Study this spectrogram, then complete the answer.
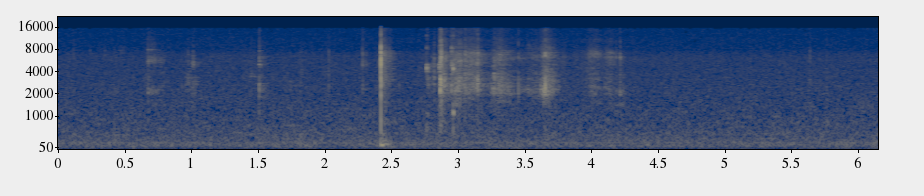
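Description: Scissors snip through plastic trim.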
